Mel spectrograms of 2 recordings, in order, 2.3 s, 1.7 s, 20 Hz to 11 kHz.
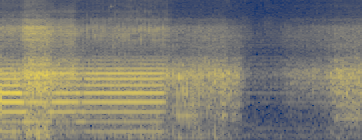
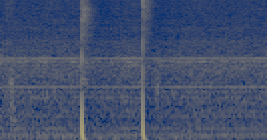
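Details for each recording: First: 1958 Perdio PR7 Park Lane transistor radio under repair, distressed ceramic capacitors seen: radio hiss and tone break into scratchy bursts and dropouts as the volume is moved, from a very crackly volume pot. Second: 1958 Perdio radio, close-up at the on-off switch contacts during repair of the set going dead: three crisp clean clicks as the lever snaps over; healthy switch action, normal click.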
